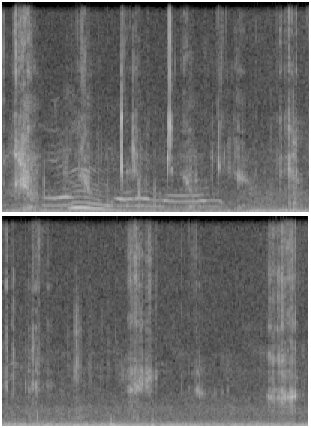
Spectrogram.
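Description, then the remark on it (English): Crunching as someone bites into a crisp fried dough snack, a less-sweet flour donut with flowers and orange, and keeps chewing, with repeated dry crackles throughout and a brief murmured voice early on. “It makes a really good sound on the microphone. I bet it's real crisp.”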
